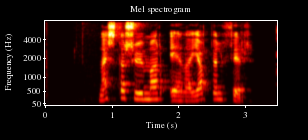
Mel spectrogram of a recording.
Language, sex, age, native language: Icelandic, female, 7, Icelandic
